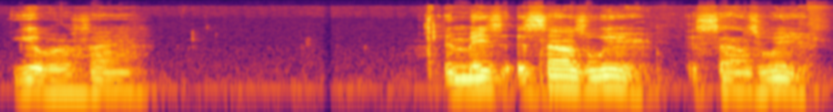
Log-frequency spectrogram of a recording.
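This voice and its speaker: A rambling man in his thirties chats loosely to his livestream viewers. His voice sits on the low side, and he circles back on his own phrases again and again. His pace is unhurried and laid-back. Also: steady tone. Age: 30s. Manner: rambling, repeats himself, keeps asking "you feel me". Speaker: vlogger. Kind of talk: casual livestream talk to viewers.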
